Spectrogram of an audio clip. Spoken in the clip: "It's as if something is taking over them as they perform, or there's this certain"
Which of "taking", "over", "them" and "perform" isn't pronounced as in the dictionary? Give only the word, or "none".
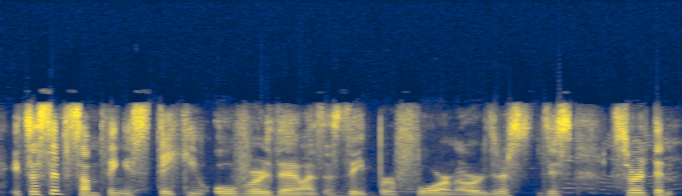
none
